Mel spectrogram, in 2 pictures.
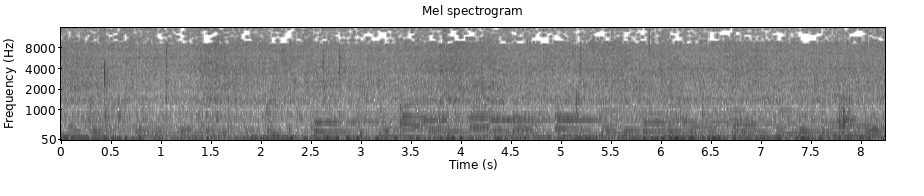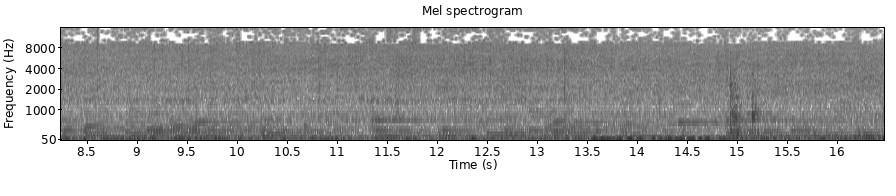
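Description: Chopped onions sizzling in hot coconut oil in a kadai, a steady frying hiss as they are tipped in and spread around.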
